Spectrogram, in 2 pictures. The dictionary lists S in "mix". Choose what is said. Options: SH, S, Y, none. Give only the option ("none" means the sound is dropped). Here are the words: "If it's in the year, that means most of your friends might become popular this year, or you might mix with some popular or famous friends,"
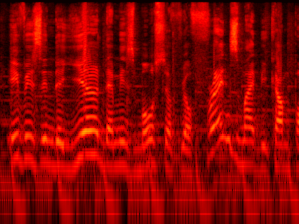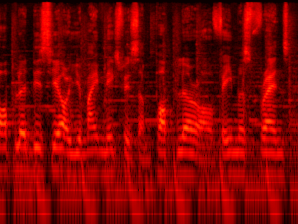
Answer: S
